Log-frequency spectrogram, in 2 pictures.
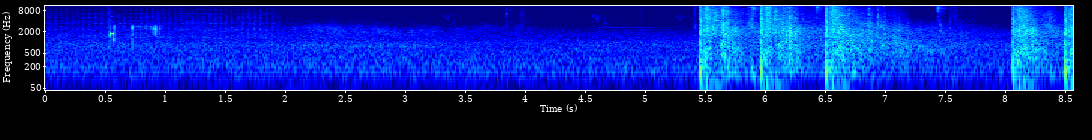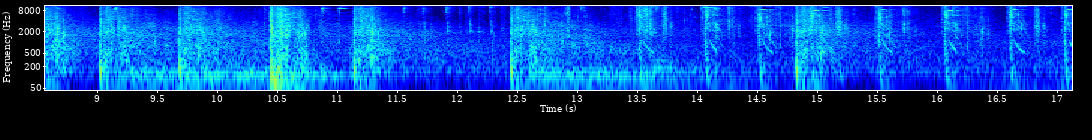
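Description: Gunfire from a shooter in a video game: after a quiet stretch, loud bursts of rapid shots and fusillades crack repeatedly, in clustered volleys with short pauses between them.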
